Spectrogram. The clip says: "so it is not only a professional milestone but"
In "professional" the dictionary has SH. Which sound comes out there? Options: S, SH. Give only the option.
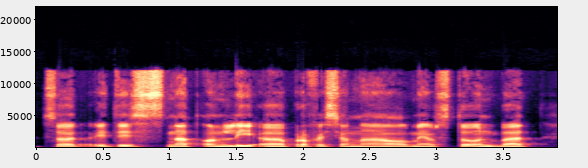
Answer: S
